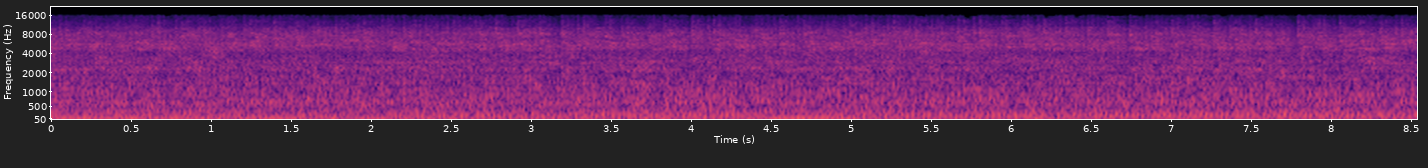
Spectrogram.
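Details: Air-cooled VW after transmission work: even, steady engine note through the gears; all four forward gears and reverse shift with no grinding or crunching.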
